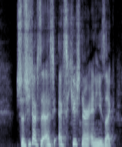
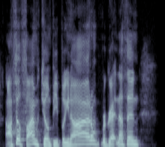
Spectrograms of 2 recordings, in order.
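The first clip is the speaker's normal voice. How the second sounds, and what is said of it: Put-on Texan accent. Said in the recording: “Why'd you give him that accent? ... That's his accent. ... I feel like you're judging Texans.”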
